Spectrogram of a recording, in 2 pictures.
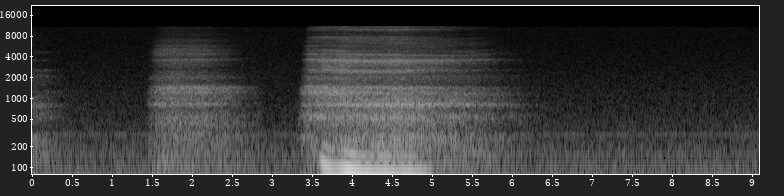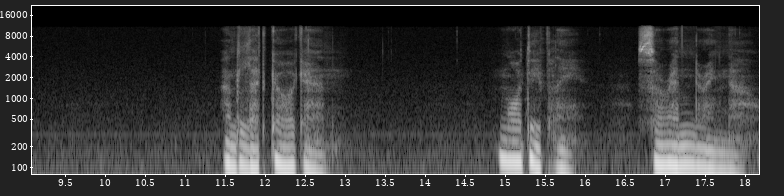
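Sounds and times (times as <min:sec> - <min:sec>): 
slow deep breathing during a guided relaxation exercise: 0:01.4 - 0:06.4, 0:16.3 - 0:16.6
speech: 0:11.5 - 0:12.9, 0:14.9 - 0:15.9, 0:16.7 - 0:18.1.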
